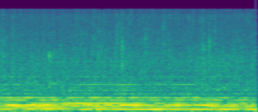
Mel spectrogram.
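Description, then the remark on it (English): Steady rain patters at night on a cabin among pine trees, a continuous, even wash of drops with a low, constant hum beneath it and no voices. “Your eyes close, and you ride on the sound waves of the rain as they usher you to sleep.”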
